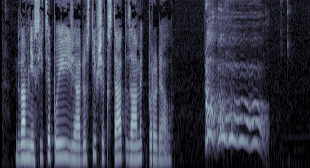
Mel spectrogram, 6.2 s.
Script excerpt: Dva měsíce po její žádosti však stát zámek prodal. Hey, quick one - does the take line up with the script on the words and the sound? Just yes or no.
no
